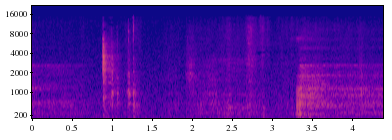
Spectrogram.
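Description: A few small metallic clicks and knocks from a socket wrench working a 10 mm bolt on an electric drive unit's inverter: a sharp click about a second in, two lighter ones just after, and a louder clink near the end that rings briefly.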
